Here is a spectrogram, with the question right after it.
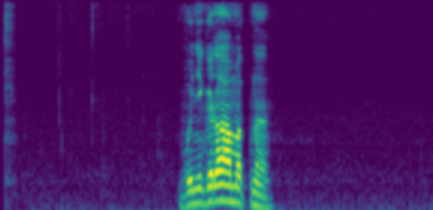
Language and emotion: Russian, angry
